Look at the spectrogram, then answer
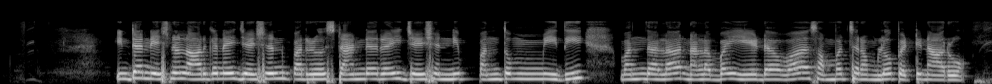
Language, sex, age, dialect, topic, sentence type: Telugu, female, 46-50, Southern, banking, statement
